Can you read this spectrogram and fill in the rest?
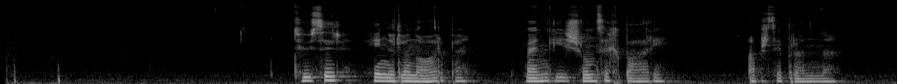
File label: Berndeutsch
